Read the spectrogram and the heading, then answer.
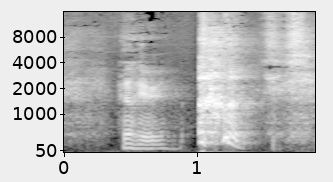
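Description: A short hummed or sung note is cut off by a single loud, harsh cough, followed by a brief breathy tail.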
